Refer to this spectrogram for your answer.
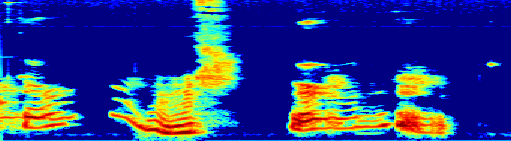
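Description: Dogs whimpering as they are pulled away from other dogs they have been dying to meet, in four short, whiny bursts with wavering, sliding pitch, moderately loud, with brief pauses between them and no talking.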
